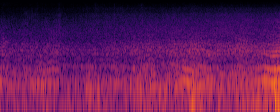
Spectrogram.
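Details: Bees humming together in a thick, continuous low drone that swells slowly toward the end, with no other sounds above the steady insect buzz.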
